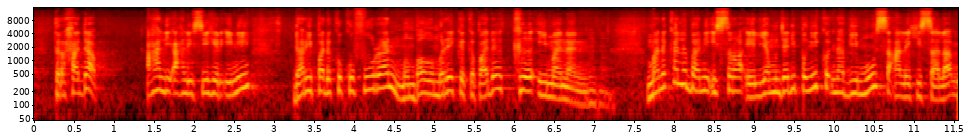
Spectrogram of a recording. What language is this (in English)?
Malay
